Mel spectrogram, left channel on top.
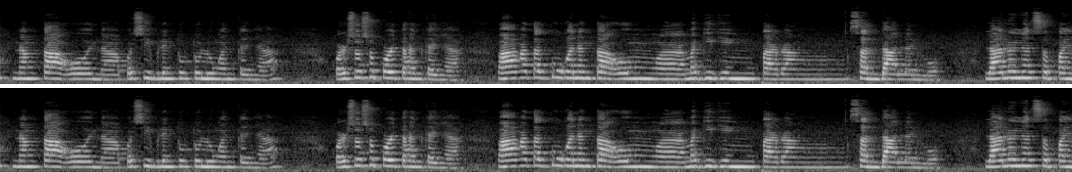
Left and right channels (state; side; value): identical; both; correlation 1.00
